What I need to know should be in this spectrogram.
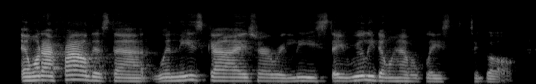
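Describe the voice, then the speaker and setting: A woman speaks in a normal speaking voice at a moderate pace, her fairly low pitch moving in fairly even intonation. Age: 60s. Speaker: business owner, contractor CEO. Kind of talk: podcast interview.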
